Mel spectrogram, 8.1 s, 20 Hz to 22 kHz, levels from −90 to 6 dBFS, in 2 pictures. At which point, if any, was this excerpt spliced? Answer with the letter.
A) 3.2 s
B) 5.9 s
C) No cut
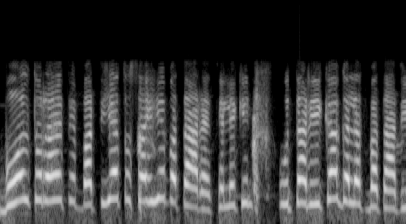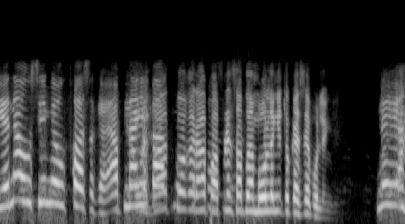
B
